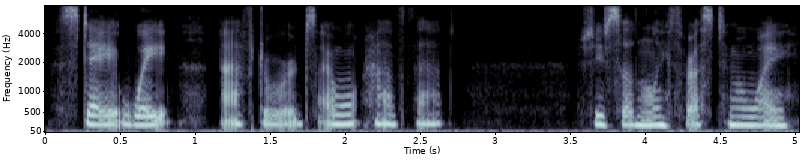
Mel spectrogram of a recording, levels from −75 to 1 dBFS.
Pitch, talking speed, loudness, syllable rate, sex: 210 Hz, 145 wpm, -17 LUFS, 4.5 syllables/s, female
